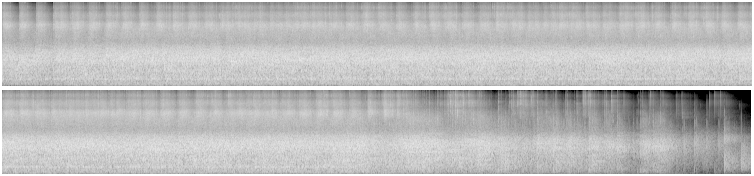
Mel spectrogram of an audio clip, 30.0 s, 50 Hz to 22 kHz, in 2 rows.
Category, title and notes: Music > Solo percussion
Simple Bass Drum and Snare Pattern with Weirdness Added 017
Bass-and-Snare, Bass-Drum, Experimental, Experimental-Production, Experiments-on-Drum-Beats, Experiments-on-Drum-Patterns, Four-Over-Four-Pattern, Fun, FX-Drum, FX-Drum-Pattern, FX-Drums, FX-Laden, FX-Laden-Simple-Drum-Pattern, Glitchy, Interesting-Results, Noisy, Silly, Simple-Drum-Pattern, Snare-Drum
